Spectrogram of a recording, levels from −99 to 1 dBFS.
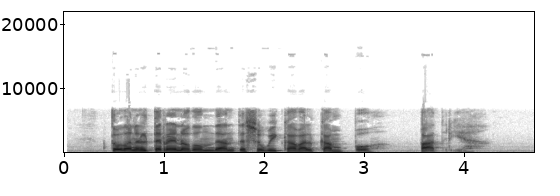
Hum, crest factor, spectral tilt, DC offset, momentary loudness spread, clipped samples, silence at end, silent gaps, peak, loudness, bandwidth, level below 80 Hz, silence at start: none; 16 dB; -5.5 dB/octave; under 0.1%; 16 LU; under 0.1%; 0.6 s; none; 0 dBFS; -16 LUFS; 7.2 kHz; -62 dBFS; 0.45 s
